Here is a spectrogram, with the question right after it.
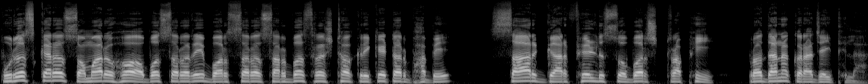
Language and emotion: Odia, neutral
